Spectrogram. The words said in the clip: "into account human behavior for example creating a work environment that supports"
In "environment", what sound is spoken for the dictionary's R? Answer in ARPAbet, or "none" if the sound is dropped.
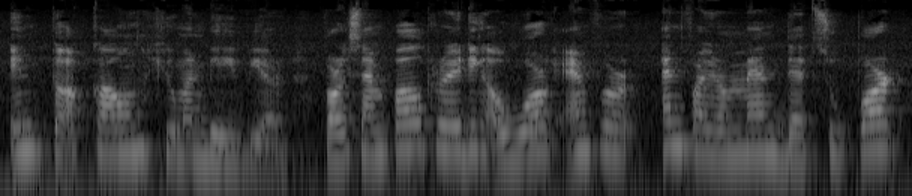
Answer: none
